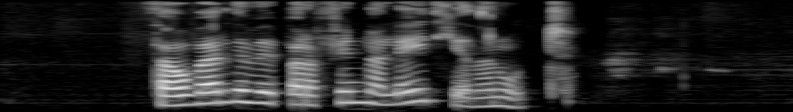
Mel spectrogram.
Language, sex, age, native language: Icelandic, female, 30-39, Icelandic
